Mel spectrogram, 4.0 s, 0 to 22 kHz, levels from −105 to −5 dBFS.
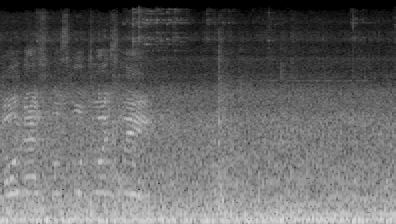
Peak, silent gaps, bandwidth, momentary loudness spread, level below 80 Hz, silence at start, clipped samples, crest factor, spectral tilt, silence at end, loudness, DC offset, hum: -12 dBFS; none; 15.5 kHz; 3 LU; -30 dBFS; 0 s; under 0.1%; 14 dB; -7.5 dB/octave; 0 s; -27 LUFS; under 0.1%; none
